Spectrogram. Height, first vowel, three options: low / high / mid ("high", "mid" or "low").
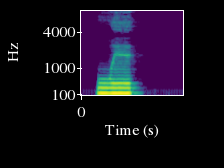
high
